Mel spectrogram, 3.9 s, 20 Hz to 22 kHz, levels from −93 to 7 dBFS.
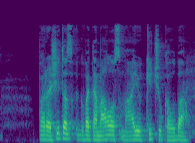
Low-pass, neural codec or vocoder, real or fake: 10.8 kHz; none; real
